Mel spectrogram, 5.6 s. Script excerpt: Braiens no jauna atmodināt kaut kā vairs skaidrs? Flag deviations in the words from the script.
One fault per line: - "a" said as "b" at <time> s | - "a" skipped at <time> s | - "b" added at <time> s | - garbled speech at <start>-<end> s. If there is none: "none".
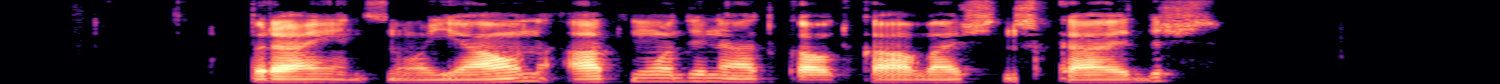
none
